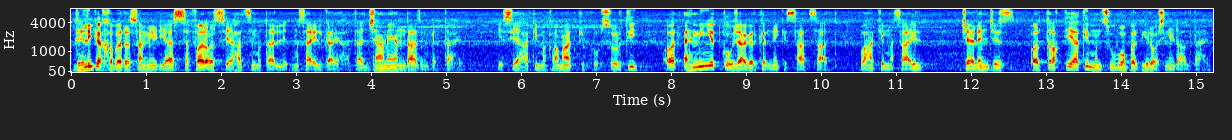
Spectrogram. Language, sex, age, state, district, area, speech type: Urdu, male, 18-30, Delhi, North West Delhi, urban, spontaneous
